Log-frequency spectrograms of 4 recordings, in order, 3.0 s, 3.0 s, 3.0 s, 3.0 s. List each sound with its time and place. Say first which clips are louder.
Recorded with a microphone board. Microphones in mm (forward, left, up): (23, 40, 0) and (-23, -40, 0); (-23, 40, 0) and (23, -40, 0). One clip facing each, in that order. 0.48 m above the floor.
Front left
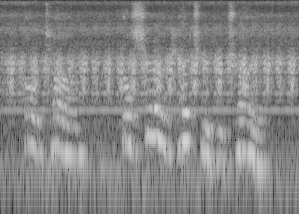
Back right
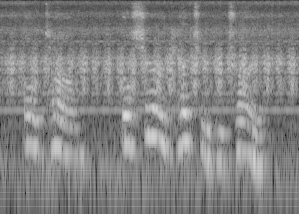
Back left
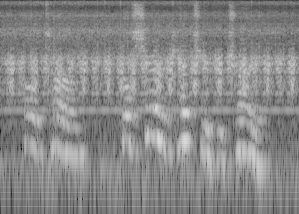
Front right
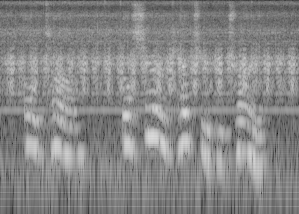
0.2 s a man speaking: back right 1 dB, even; 130° right, 1.6 m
